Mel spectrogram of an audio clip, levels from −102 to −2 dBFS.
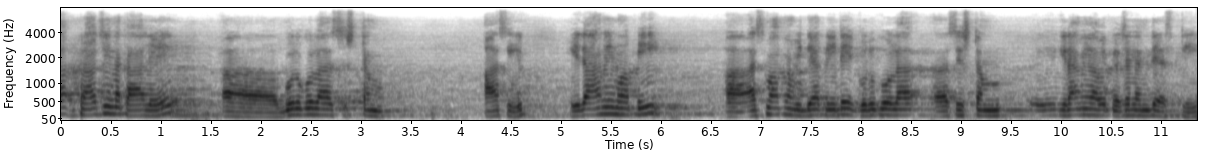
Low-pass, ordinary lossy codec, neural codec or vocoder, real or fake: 7.2 kHz; none; codec, 44.1 kHz, 2.6 kbps, SNAC; fake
